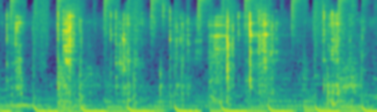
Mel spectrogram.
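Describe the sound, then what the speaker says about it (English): Avocado dip ingredients with cilantro being mixed in a bowl, a close, regular series of spoon clinks and scrapes against the bowl at a steady stirring rhythm. "Now mix all the ingredients."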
